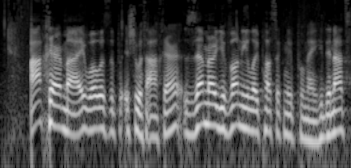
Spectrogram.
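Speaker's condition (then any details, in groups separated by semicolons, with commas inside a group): No condition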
